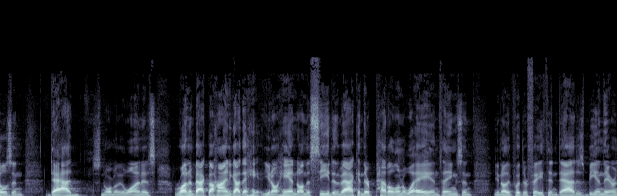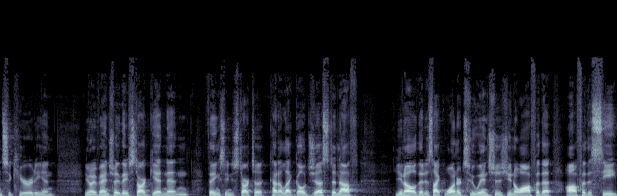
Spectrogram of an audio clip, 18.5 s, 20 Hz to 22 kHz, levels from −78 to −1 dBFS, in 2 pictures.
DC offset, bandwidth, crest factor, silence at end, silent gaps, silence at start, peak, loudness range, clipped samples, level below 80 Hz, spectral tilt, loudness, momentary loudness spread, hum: under 0.1%; 16 kHz; 20 dB; 0 s; none; 0 s; 0 dBFS; 5 LU; under 0.1%; -62 dBFS; -4 dB/octave; -19 LUFS; 11 LU; none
